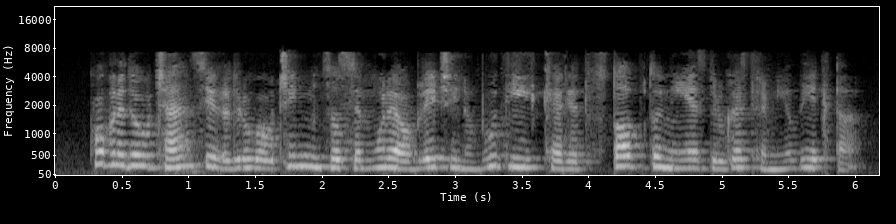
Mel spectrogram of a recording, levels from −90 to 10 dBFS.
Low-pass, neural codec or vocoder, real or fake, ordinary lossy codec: 7.2 kHz; codec, 16 kHz, 2 kbps, X-Codec, HuBERT features, trained on general audio; fake; AAC, 24 kbps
